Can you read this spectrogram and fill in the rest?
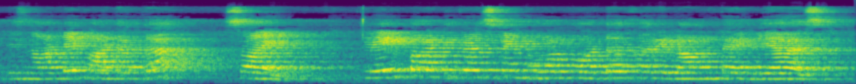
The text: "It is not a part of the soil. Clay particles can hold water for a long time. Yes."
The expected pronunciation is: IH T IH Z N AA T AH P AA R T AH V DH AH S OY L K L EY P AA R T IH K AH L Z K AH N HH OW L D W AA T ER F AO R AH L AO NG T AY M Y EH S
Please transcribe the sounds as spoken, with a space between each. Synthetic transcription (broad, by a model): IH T IH Z N AA T AH P AA R T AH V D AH S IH N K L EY P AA R T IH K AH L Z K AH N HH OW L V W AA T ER F AO R AH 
